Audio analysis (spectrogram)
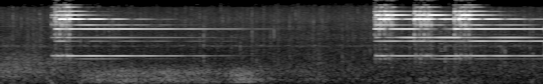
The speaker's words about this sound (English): A phone call awoke Lucy and Desi in the middle of the night.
